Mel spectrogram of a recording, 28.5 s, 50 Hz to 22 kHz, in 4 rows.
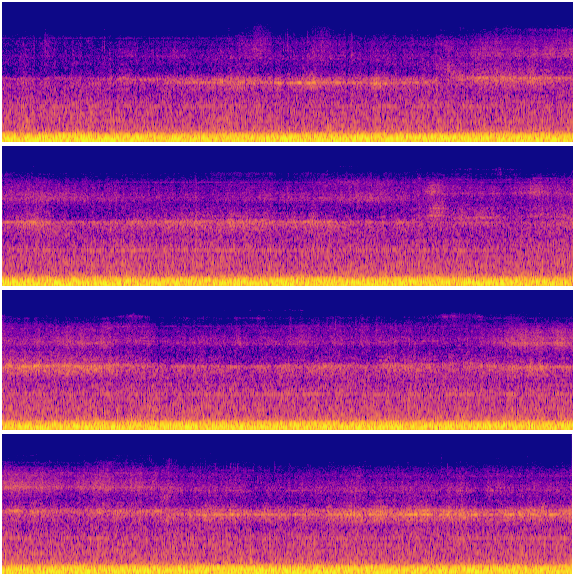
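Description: Running noise of an N700 series Shinkansen at speed, heard inside the passenger car: a steady low rumble with a faint high whine that swells and fades.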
